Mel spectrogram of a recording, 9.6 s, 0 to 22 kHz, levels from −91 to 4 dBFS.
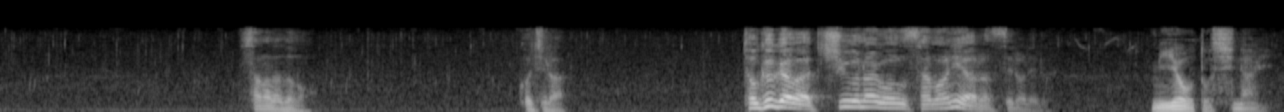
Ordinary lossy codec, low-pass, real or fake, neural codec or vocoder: none; none; real; none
